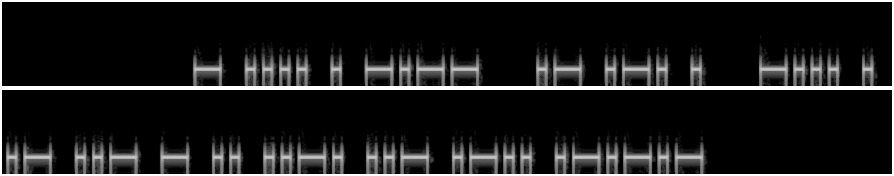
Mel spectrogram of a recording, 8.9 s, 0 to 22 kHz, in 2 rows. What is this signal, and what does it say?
Morse code, heard as a keyed tone, about 28 wpm, 700 Hz. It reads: THEY ARE BEAUTIFUL.
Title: Sentences from Top 900 Words 28wpm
